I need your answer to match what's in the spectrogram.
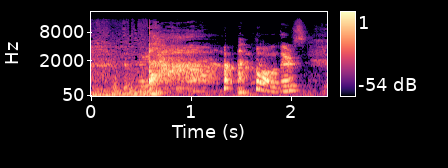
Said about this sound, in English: Sorry, I'm dying over here. No, this literally, take a shot every time we cough, guys. Like, we're so sorry.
